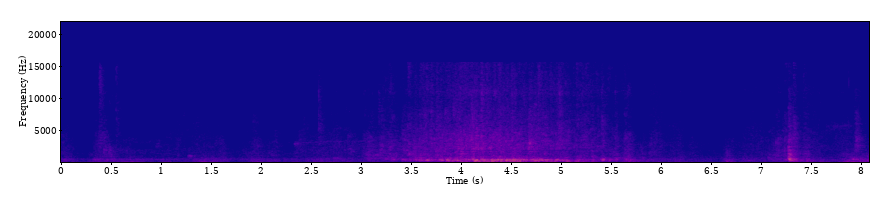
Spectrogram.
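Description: Water sloshing in a bucket of dye bath as a soaked silk dress is worked in it. About three seconds in, the dress is lifted out and water streams and splashes back into the bucket for a couple of seconds before fading. A short splash follows near the end.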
